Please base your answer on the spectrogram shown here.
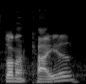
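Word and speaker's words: Donnerkeil: i love it me donorkiel yeah it's donna kyle like the name kyle in the end there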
